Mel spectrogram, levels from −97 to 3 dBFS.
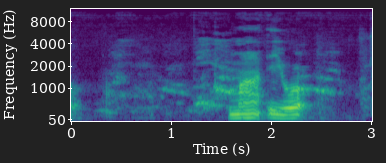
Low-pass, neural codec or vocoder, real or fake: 10.8 kHz; vocoder, 44.1 kHz, 128 mel bands, Pupu-Vocoder; fake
